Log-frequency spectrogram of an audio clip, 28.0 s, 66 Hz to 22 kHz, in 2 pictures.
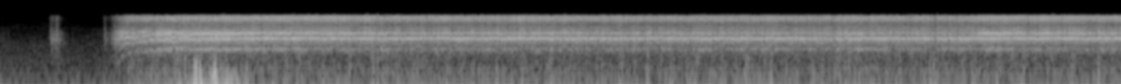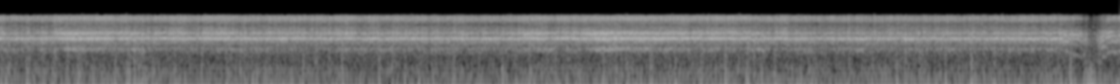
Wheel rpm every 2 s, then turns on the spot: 20, 180, 200, 200, 200, 200, 200, 200, 200, 200, 200, 200, 190, 160.
none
